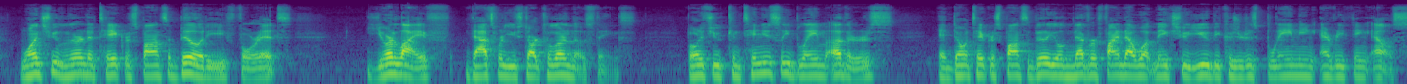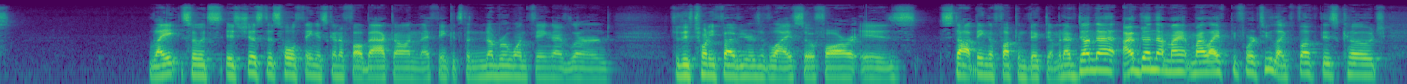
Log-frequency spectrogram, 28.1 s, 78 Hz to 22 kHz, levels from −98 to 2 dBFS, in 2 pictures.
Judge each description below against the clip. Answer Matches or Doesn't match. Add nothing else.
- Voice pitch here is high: Doesn't match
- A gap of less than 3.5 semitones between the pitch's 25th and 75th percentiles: Matches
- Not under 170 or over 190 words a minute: Doesn't match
